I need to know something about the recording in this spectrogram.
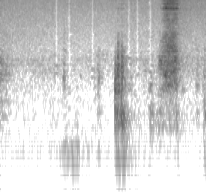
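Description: Cardboard trading-card box being handled and set down on a table: a knock just over a second in, then a brief scraping rub.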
